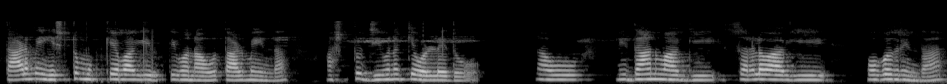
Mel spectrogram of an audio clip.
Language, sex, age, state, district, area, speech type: Kannada, female, 18-30, Karnataka, Davanagere, rural, spontaneous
